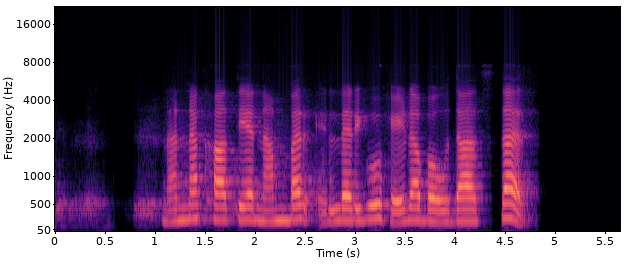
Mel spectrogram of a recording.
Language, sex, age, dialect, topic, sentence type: Kannada, female, 60-100, Central, banking, question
